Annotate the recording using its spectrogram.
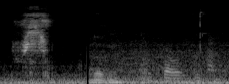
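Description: A short hiss, then a few brief, wavering voice sounds from a person that are not clear words.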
